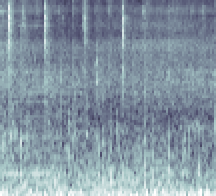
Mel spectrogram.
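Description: Horse hooves clip-clop in a steady, brisk rhythm in the Star Stable Online riding game, faint and continuous with no talking.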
